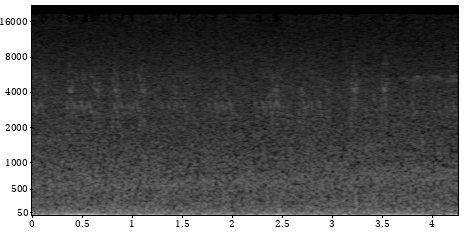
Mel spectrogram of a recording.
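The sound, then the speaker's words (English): A vulture flies overhead, its wings beating in a series of soft, rhythmic whooshing flaps against a steady wash of outdoor noise. No one speaks. “Those loud wing flaps, I wonder if it was sitting here and took off.”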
